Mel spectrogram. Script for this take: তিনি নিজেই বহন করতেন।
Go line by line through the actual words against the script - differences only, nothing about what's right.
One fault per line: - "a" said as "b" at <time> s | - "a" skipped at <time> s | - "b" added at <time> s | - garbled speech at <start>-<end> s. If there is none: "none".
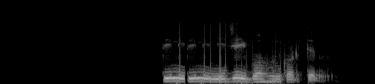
- "তিনি" added at 1.9 s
